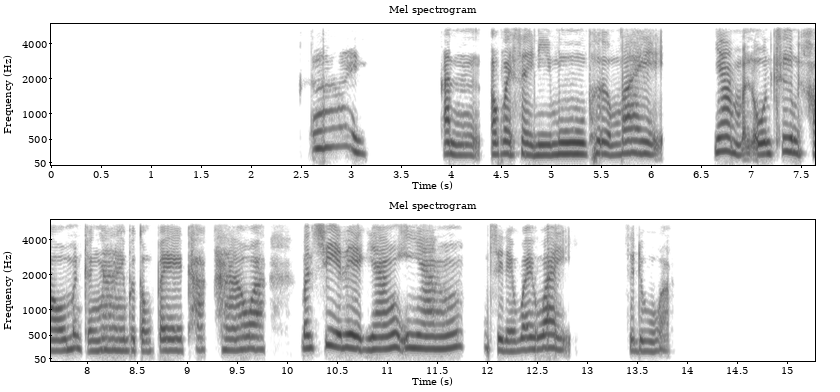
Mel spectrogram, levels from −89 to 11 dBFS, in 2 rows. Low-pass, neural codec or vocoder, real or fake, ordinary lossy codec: 5.4 kHz; codec, 16 kHz, 4 kbps, FreqCodec, larger model; fake; none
